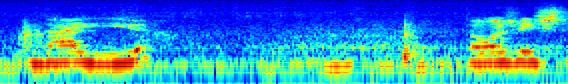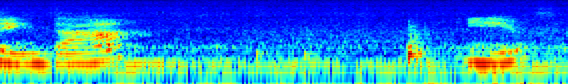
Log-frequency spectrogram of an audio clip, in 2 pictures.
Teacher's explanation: Mas aqui, no I, tanto no I como no A, as vogais estão separadas. Então, nós temos aí um hiato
